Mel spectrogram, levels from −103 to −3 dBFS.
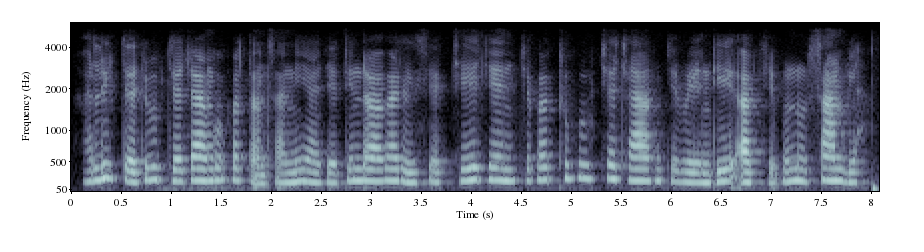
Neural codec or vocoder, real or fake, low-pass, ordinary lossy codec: none; real; 5.4 kHz; none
